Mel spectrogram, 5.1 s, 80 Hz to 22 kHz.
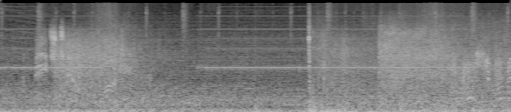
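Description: Anti-aircraft guns firing in Ace Combat 7, rapid booming bursts and pops layered with a steady electronic tone and dense battle noise, loud and continuous, with radio voices shouting over the fire.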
